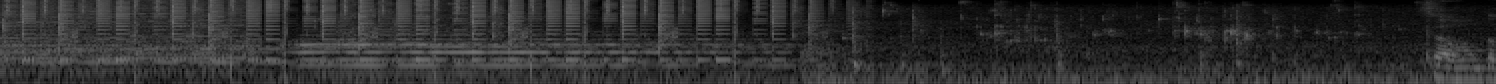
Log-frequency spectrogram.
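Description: Fresh orange juice runs through a pulp-catching strainer in a steady close trickle that thins into softer scattered drips, with a voice faintly underneath.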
